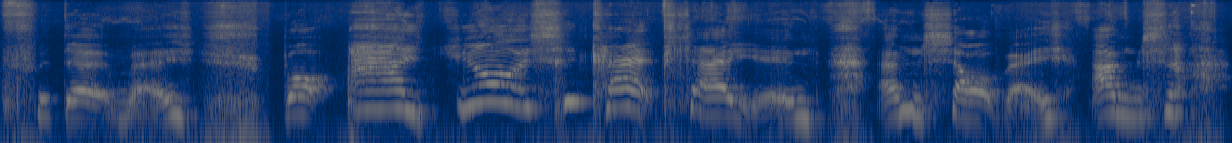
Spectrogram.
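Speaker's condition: Cerebral palsy; affects speech and mobility

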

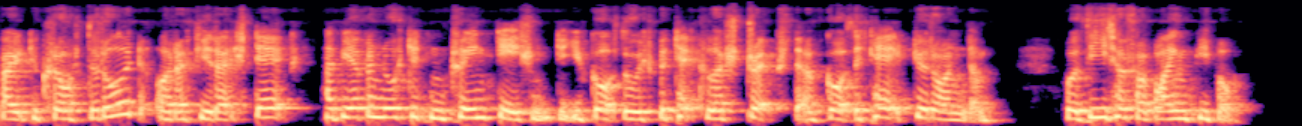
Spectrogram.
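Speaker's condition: Deafness; learned to speak through speech therapy

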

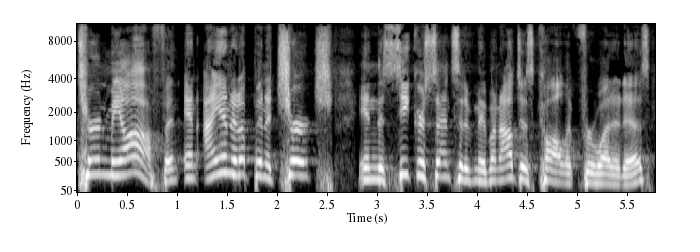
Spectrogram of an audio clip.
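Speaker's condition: No condition

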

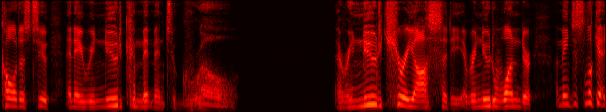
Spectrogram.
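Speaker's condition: No condition

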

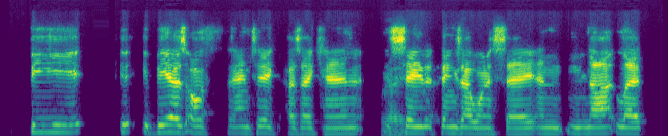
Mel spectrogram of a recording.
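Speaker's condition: Stuttering; developmental stuttering, onset at age 7 just before first grade, extended family history; still stutters, grew more prominent in childhood, formerly avoided speaking, past fluency-technique therapy with breathing, later acceptance therapy with Josh, tried psychiatrist-prescribed stuttering medication; prolonged sounds, blocks

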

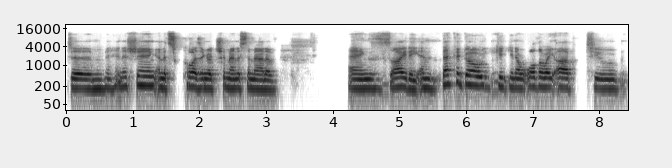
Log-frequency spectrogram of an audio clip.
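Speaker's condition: Stuttering; prolonged sounds

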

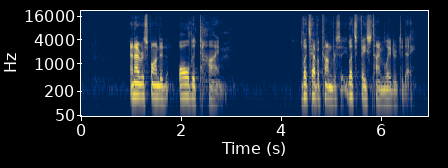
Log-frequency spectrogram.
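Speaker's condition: No condition

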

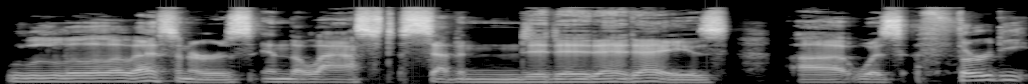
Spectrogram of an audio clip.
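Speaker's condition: Stutter; stutter when talking; repeated sounds, prolonged sounds

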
